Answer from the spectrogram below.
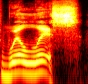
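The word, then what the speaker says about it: Willys: want to say it but it is technically pronounced Willis is how he pronounced his name even though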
